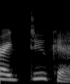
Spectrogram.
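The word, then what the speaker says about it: Aeducan: The Braska, Oh, I think they're Idukins. Harrowmont, No. Selak, No. Idukin? Idukin. It's Idukin, and yes, it's the Idukins. That's how you spell I do. It's pronounced Idukin!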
